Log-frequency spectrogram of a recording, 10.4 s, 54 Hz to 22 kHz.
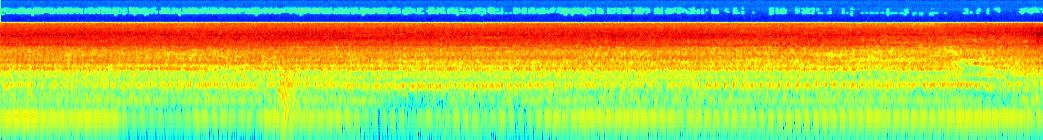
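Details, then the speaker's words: Audi B8 S5, first start after carbon cleaning: uneven, stumbling idle under a steady hum, misfiring because the fuel rails are empty; the misfires then clear. "Got a lot of misfires. That's normal. The fuel rails are empty."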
